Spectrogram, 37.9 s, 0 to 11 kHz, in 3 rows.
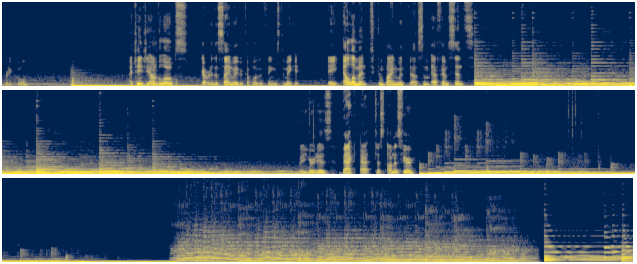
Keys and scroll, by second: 29.1 F4, 31.6 F3, 31.9 F3, 32.5 F3, 32.8 F2, 32.9 F3, 33.2 F3, 33.5 F3, 33.9 F3, 34.2 F3, 36.1 F4.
